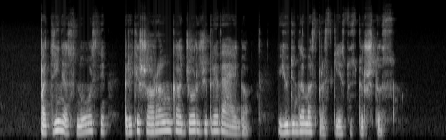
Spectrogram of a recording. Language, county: Lithuanian, Kaunas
